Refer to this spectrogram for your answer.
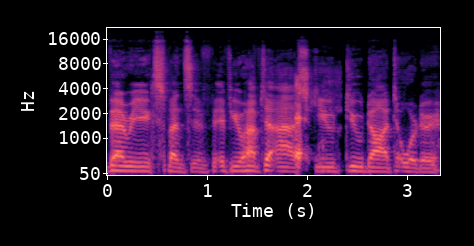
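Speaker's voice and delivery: quiet orc voice with broken caveman grammar. Game master voicing the orc bartender answering a customer, Blarg the orc bartender voice. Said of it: "And you guys make your way to the bar and see a large gray-skinned orcish man. / And you guys make your way to the bar and see a large gray-skinned orcish man. He doesn't have a shirt on, but he does".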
